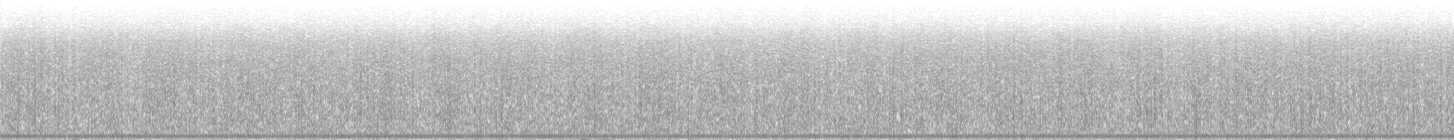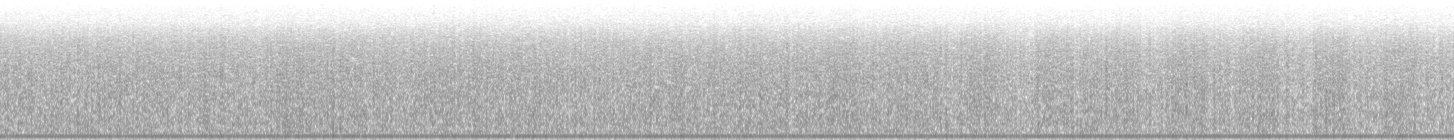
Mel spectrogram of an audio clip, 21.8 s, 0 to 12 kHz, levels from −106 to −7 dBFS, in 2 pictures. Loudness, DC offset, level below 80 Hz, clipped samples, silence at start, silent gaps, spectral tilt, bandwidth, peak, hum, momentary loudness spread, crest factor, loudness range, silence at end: -57 LUFS; under 0.1%; -78 dBFS; under 0.1%; 0 s; none; -5 dB/octave; 10.5 kHz; -38 dBFS; none; 1 LU; 20 dB; 0 LU; 0 s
